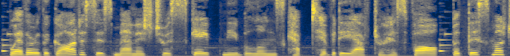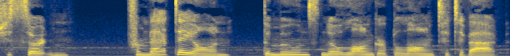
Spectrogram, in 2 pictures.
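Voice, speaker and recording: Actress as a mellow, scholarly young woman. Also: medium pitch, close to an everyday voice. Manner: measured, scholarly. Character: learned, composed young woman recounting ancient lore. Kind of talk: scripted game dialogue.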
